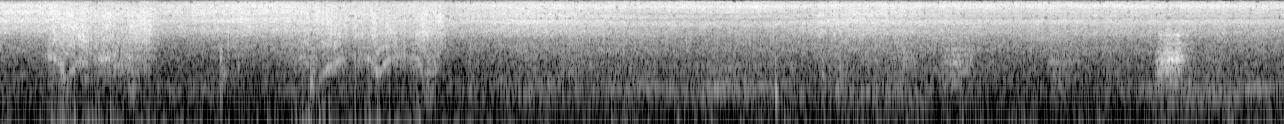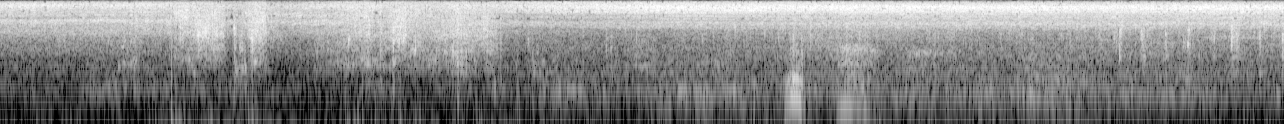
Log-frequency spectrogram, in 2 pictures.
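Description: A jet of water from a hose hisses steadily.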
